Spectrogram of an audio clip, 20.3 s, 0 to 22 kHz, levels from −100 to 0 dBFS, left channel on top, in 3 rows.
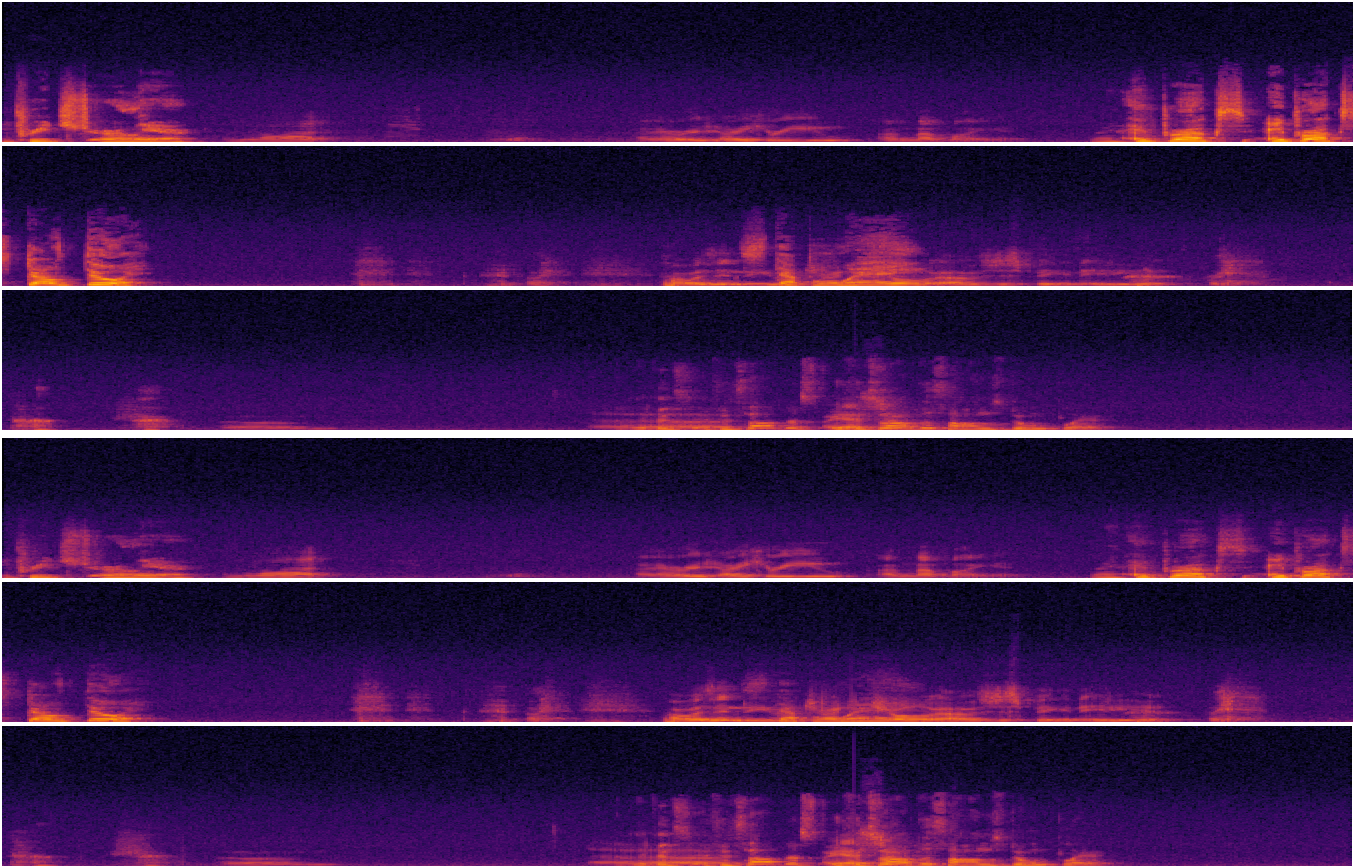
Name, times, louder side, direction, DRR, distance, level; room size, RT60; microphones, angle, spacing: voice 1, 0.0-0.9 2.5-2.6 5.6-7.5 10.6-11.3 13.6-13.8 14.2-14.4, left 5 dB, 75° left, 0.5 m, -29 dB
voice 2, 1.1-1.6 3.2-5.1 8.5-13.1 13.5-13.7 14.1-14.3 14.6-15.2 16.4-17.2 17.6-18.0, right 2 dB, 70° right, 1.2 m, -41 dB
voice 3, 16.6-17.6 17.9-19.0, right 2 dB, 20° right, 0.3 m, -36 dB
9.4 x 4.3 x 3.6 m
head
